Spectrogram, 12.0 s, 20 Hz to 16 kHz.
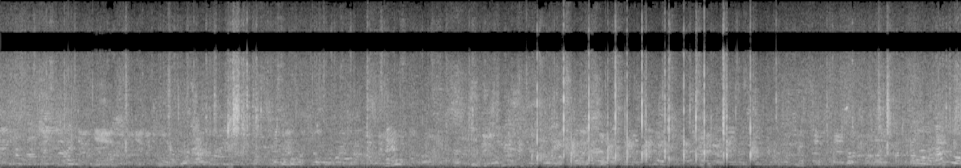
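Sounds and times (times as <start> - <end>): people talking in background: 0.0 - 12.0
hand claps: 6.6 - 9.8.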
